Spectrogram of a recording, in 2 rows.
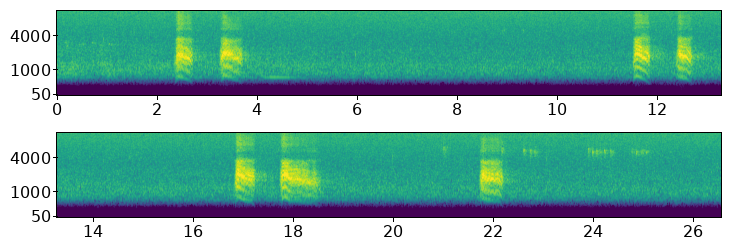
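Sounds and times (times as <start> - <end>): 
bird cawing: 2.4 - 3.9, 11.5 - 13.0, 16.8 - 18.6, 21.7 - 22.4.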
